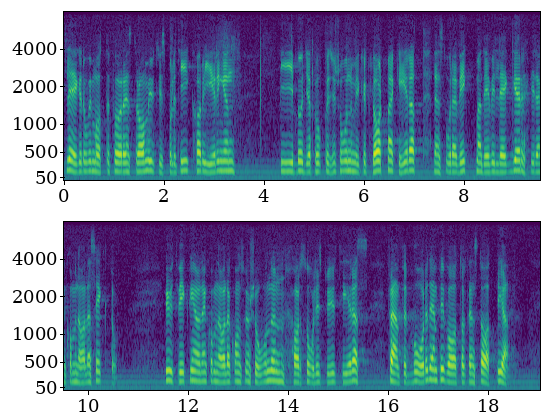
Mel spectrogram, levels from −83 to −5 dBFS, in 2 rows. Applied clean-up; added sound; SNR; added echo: none; none; none; none.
